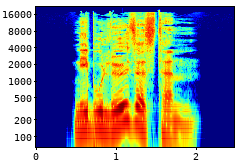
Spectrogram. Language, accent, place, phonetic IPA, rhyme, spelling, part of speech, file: German, Germany, Berlin, [nebuˈløːzəstəm], -øːzəstəm, nebulösestem, adjective, De-nebulösestem.ogg
- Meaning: strong dative masculine/neuter singular superlative degree of nebulös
